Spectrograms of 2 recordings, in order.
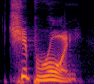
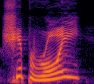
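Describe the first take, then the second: First: "Chip Roy." said lower with a falling, final tune; "Chip Roy." flat and falling, deadpan; flat statement. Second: "Chip Roy?" asked with a rising, disbelieving tune; "Chip Roy?" rising up at the end in mock disbelief; incredulous question. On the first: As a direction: drop "Chip Roy." down like a verdict. Repeats name flatly. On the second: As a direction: ask "Chip Roy?" as if the name can't be real. Mocking name in disbelief. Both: Real, not acted.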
